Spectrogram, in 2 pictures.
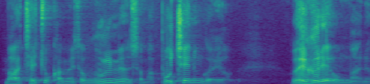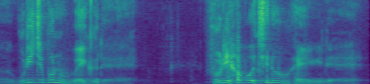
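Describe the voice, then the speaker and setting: A middle-aged man, a pastor, preaching a sermon with animated storytelling and acted-out complaints. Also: on the high side.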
